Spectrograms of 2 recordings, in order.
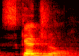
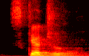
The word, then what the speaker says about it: schedule: and in the US in American English this is schedule the first syllable is ske and the second is Jewel schedule in British English it can be both schedule or schedule so you can choose the pronunciation that's right for you number 48 is the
